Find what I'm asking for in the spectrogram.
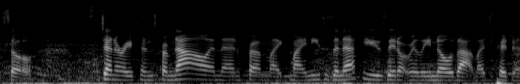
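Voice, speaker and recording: Over noticeable background noise, a woman at a medium pitch talks at a fairly quick pace with fairly even intonation and big swings in loudness. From Hawaii (Kauai). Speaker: university student. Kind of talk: interview answer.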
